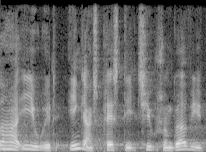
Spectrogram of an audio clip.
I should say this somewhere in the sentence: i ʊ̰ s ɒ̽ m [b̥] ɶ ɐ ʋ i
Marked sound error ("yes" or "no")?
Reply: yes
